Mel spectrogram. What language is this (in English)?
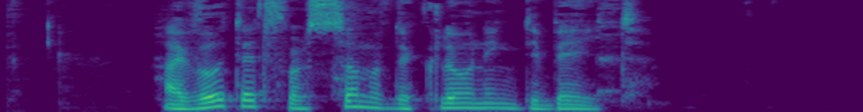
English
